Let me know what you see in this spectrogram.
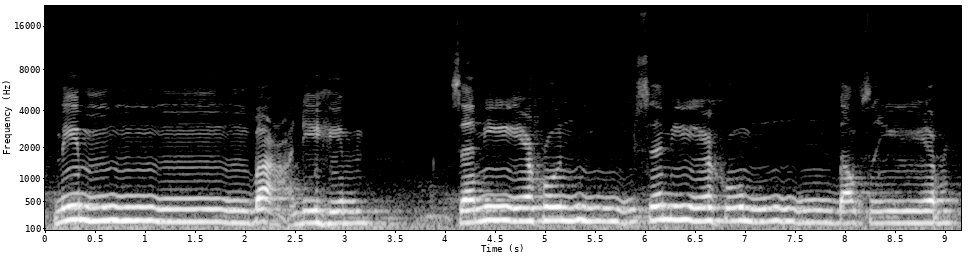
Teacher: merubah nun sukun menjadi mim sukunabila nun sukun atauanwi beremu denganuru maka nun sukun dirubah menjadi mim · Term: iqlab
